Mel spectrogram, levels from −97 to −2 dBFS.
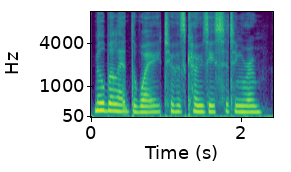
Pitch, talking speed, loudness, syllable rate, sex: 200 Hz, 220 wpm, -17 LUFS, 5.3 syllables/s, female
